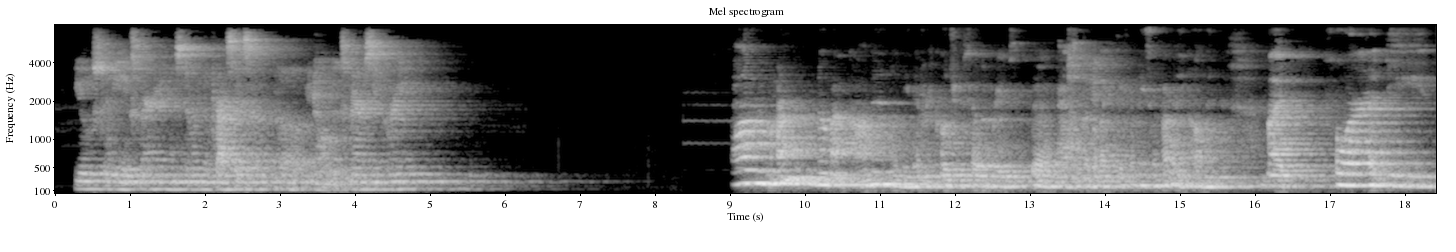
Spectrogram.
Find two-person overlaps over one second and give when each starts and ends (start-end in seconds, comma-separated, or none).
none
